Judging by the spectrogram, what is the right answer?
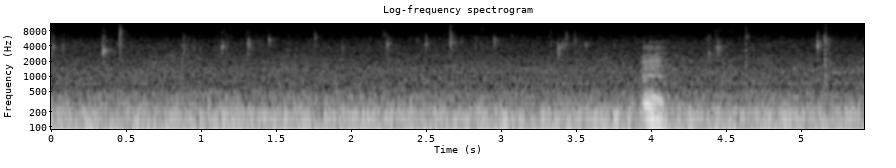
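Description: Pieces of biscuit-dough donuts frying in hot oil, a faint scattered crackling and popping over a steady low hum. A brief falling vocal sound about four seconds in.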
